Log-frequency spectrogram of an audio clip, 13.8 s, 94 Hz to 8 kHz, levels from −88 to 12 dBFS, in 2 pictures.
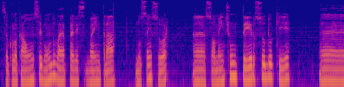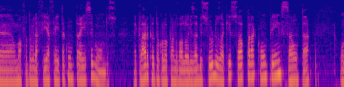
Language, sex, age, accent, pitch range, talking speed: Portuguese, male, 20-39, Brazilian, 110-135 Hz, 165 wpm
